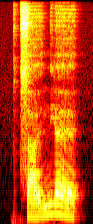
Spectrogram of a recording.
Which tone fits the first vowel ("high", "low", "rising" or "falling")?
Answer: rising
